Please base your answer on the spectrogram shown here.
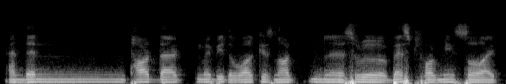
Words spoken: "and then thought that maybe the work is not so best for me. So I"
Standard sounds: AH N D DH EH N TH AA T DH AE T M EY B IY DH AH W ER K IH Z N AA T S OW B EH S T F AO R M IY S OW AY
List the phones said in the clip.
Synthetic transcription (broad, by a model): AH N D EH N T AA T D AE T M EY B IY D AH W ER K IH Z N AA T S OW B EH S T F AO R M IY S OW AY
